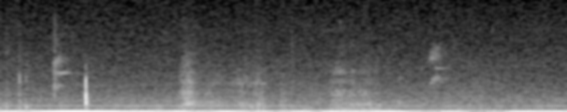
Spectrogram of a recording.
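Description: A steady low hum with a faint, thin higher tone held throughout, and a few soft clicks in the first half.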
